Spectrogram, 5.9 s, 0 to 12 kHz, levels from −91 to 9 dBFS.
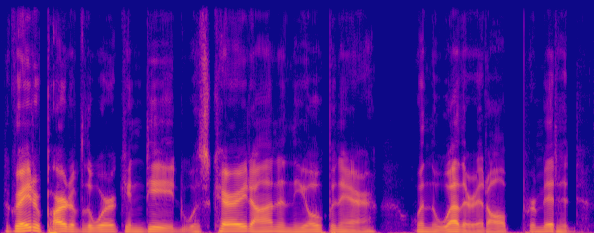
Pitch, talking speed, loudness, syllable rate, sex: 100 Hz, 200 wpm, -21 LUFS, 5.0 syllables/s, male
